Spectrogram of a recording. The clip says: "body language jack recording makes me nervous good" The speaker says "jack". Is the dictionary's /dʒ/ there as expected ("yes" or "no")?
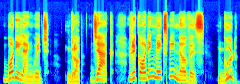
yes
